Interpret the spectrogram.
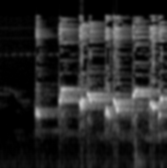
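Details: Masteran training song of a yellow-vented bulbul for songbird contests: after a short brief whistle and a pause, a bubbling chain of warbled, whistled notes stepping up and down flows continuously.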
